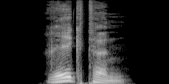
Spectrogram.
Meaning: inflection of regen: 1. first/third-person plural preterite 2. first/third-person plural subjunctive II
- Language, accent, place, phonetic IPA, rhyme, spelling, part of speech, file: German, Germany, Berlin, [ˈʁeːktn̩], -eːktn̩, regten, verb, De-regten.ogg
